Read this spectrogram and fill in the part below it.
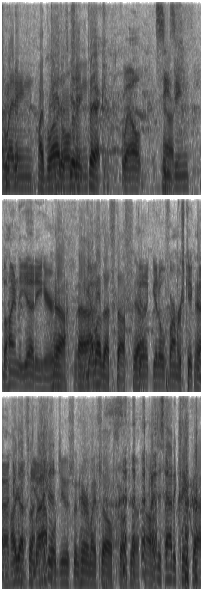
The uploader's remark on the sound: On location at the 2023 CA State Duck Calling Competition in Colusa, CA. This annual event hosted by Kittles Outdoor & Sport Co.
